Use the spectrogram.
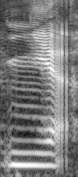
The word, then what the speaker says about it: nie: Nie. Nie. Without the T.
